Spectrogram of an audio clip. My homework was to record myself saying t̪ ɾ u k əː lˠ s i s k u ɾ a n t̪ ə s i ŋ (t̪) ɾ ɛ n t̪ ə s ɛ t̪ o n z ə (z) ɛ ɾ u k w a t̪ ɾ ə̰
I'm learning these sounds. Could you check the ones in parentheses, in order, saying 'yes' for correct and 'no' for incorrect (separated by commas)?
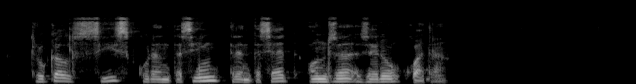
yes, yes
